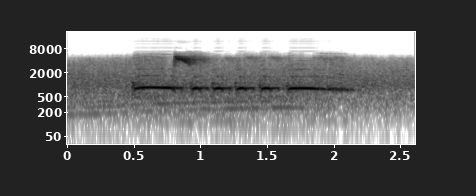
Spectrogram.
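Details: Zebra dove (merbok) singing: a clear run of short, evenly pitched coo notes that pulse rapidly for over a second and a half, ending in a longer drawn note, with one brief high chirp overhead.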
